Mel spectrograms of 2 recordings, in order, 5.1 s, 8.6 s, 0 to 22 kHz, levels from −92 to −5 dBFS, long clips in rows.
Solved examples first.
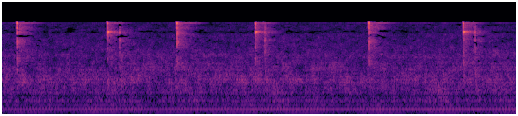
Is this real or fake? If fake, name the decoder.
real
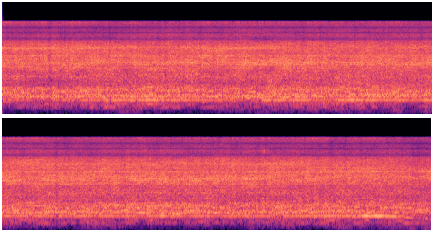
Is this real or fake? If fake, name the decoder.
fake, codec, SNAC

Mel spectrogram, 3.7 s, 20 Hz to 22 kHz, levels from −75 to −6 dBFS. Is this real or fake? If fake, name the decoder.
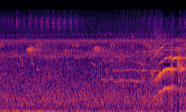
real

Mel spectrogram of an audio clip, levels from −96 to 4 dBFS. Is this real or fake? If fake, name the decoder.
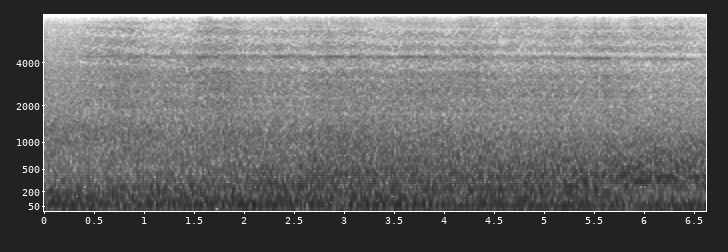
real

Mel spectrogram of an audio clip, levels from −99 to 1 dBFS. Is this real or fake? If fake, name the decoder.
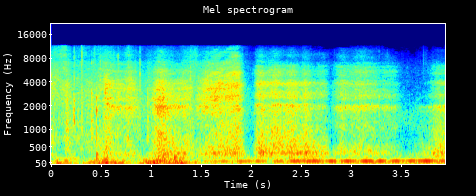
real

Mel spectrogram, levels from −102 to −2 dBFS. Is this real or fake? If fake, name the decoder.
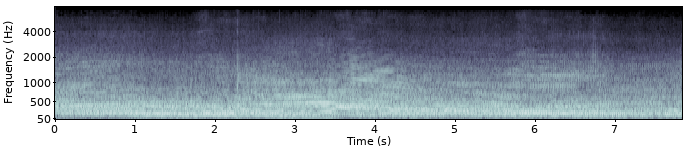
real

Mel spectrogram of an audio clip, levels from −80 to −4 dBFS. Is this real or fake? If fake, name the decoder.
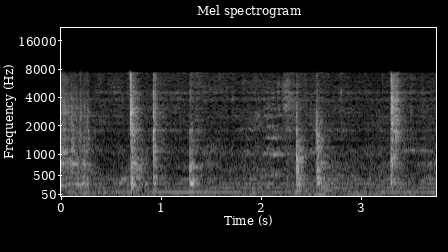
fake, codec, SNAC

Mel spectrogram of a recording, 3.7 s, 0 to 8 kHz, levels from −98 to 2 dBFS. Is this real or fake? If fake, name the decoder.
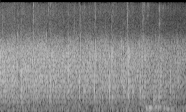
real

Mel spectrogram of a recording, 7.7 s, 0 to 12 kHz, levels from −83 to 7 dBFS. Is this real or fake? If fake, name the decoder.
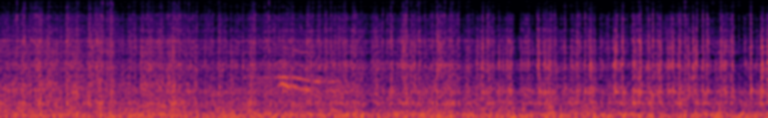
real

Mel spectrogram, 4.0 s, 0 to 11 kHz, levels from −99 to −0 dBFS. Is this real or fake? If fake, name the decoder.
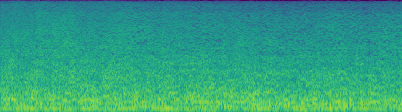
fake, codec, SNAC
